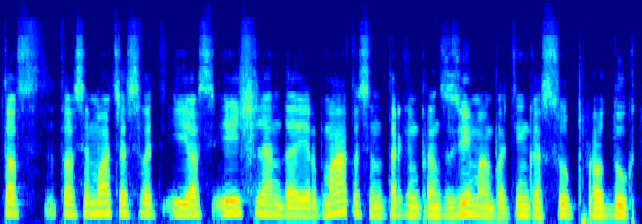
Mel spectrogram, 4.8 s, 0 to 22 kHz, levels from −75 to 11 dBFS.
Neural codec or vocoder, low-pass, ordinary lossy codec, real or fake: codec, 44.1 kHz, 7.8 kbps, Pupu-Codec; 19.8 kHz; Opus, 16 kbps; fake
